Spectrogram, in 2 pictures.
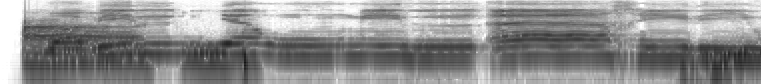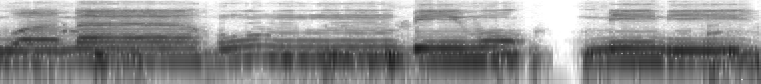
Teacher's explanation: আ যেন হামজাটা মোটা না হয়ে যায়, হামজা পাতলা।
